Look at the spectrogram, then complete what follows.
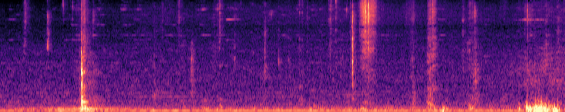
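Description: Scattered knocks and clicks of a heavy flagstone and wooden rolling logs being shifted by hand, with one sharp knock about a second in and a heavier thud near the end, over a steady low hum.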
